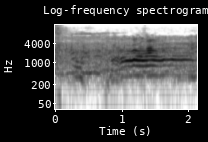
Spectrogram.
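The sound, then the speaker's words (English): A person imitates a cat with one drawn-out, nasal meow that swells and rises in pitch midway, then holds steady. It is fairly loud, with no other sounds around it. “So it's this. Meow.”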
